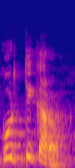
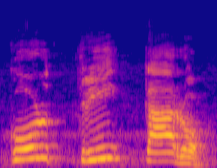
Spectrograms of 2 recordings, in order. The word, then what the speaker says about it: কর্তৃকারক: যেমন বলা হয়, আমরা বলি কর্তৃকারক, না, ভুল, বলতে হবে কর্তৃকারক।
